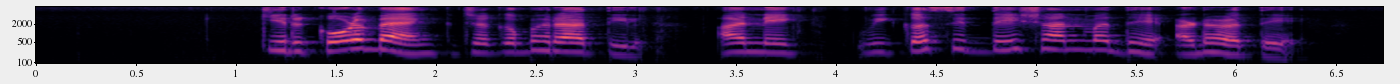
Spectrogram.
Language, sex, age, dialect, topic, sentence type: Marathi, female, 36-40, Standard Marathi, banking, statement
